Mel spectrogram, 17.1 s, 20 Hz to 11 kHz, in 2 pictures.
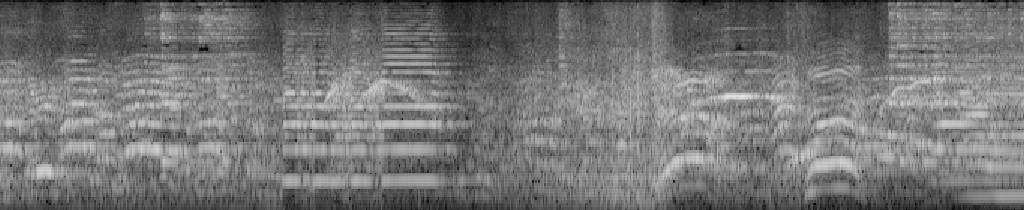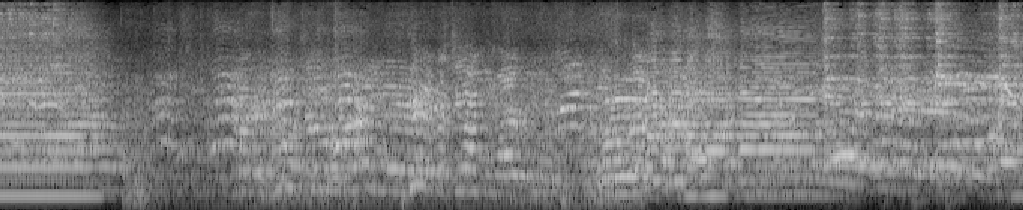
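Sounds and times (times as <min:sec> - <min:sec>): crowd shouting and chatter: 0:00.0 - 0:17.0
horn blowing long notes: 0:02.3 - 0:04.0, 0:07.8 - 0:09.6, 0:13.7 - 0:17.0.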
